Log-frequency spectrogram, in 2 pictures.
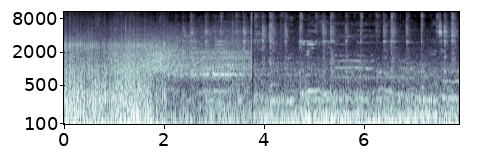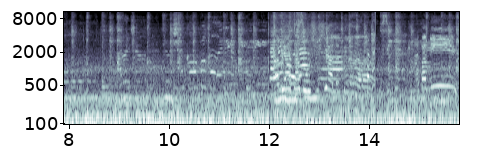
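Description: A car drives along an expressway with a loud, steady roar of engine, road and wind noise filling the cabin throughout, and voices talking over it toward the end.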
